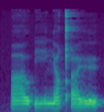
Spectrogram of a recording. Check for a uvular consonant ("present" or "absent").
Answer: present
